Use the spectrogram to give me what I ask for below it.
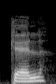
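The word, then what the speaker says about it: quel: for the phonetics okay the way to pronounce them Kell masculine form here will be pronounced exactly as the feminine form here G so only one sound okay and then the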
